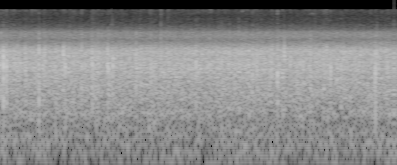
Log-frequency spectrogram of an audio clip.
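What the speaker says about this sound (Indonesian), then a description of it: "sampai sekarang masih hujan gerimis" Steady light drizzle falls at Merapi, a constant even hiss of rain on surfaces with faint scattered drop patter and no voices.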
